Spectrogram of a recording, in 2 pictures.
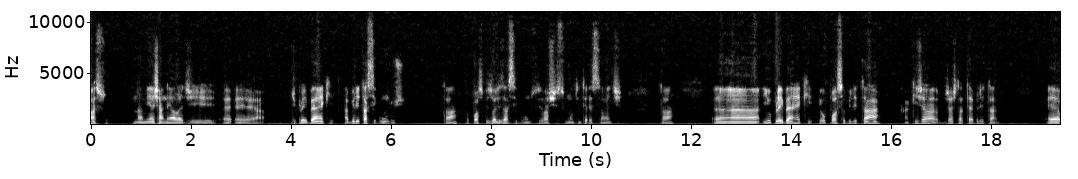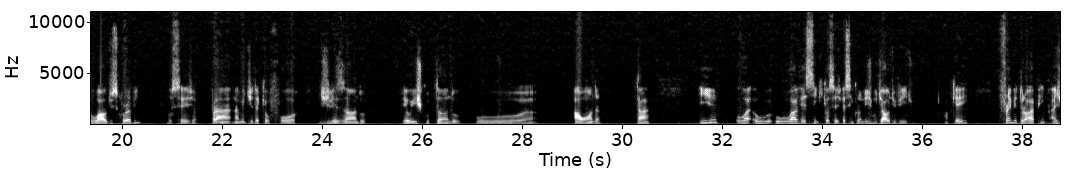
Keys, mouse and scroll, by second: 1.3 click, 6.5 click, 13.2 click, 14.5 click, 19.2 click, 24.8-31.8 drag, 31.8 click.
